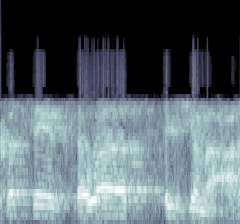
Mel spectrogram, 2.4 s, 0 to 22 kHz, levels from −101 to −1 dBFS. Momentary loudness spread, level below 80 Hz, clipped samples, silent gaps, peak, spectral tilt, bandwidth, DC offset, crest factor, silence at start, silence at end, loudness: 8 LU; -48 dBFS; 0.2%; none; 0 dBFS; -6 dB/octave; 7.6 kHz; under 0.1%; 10 dB; 0 s; 0 s; -10 LUFS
